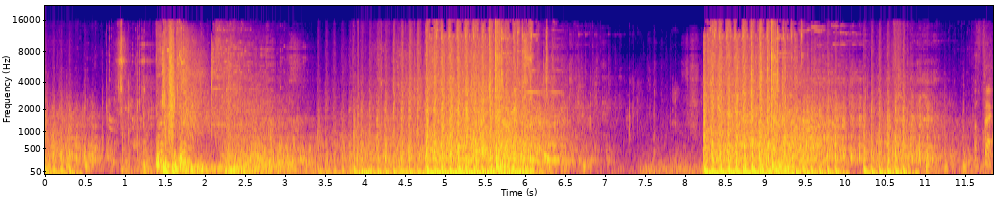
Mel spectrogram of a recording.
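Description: Rapid automatic gunfire in Call of Duty Black Ops Cold War team deathmatch, loud close bursts of machine-gun fire in long stretches broken by a brief lull, with voices talking under the shots.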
